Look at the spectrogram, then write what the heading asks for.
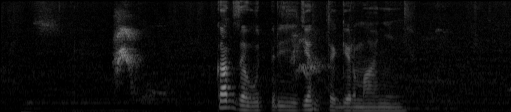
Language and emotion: Russian, neutral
